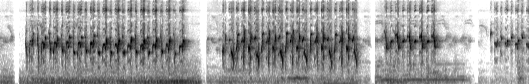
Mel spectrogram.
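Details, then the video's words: Vigorous yellow-vented bulbul song in the ropel style, used to provoke other trucuk to answer: long bursts of fast, jumbled, bubbly notes broken by short pauses, ending in a few clipped phrases. "trucuk gacor, bikin trucuk lain nyaut seketika.!"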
